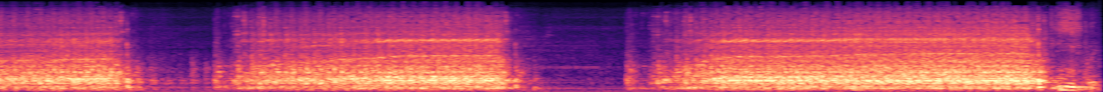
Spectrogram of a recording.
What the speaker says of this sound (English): Hold on to your threads till you get a little bit of fabric, and then just top stitch down the side.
